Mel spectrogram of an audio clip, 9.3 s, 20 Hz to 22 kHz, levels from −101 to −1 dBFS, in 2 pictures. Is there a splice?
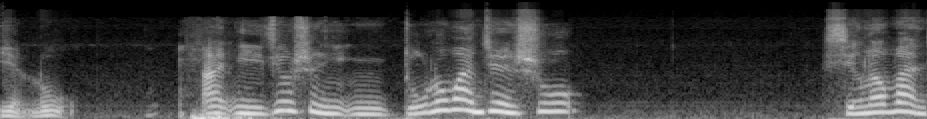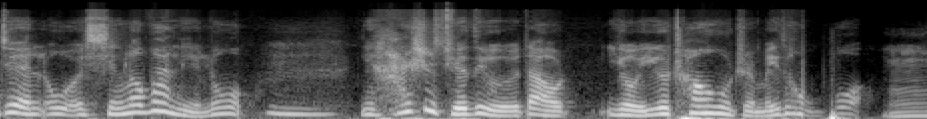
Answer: no; 0 cuts

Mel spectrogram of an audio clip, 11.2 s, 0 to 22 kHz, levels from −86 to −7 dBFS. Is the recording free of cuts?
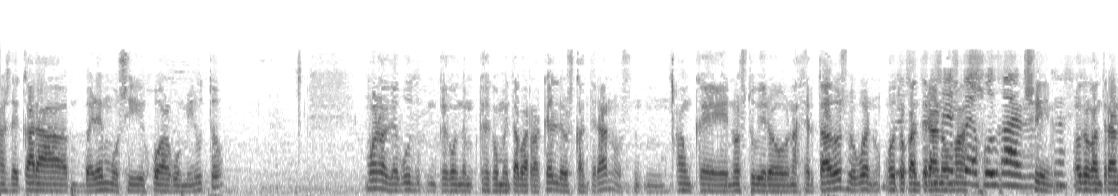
yes; 0 cuts

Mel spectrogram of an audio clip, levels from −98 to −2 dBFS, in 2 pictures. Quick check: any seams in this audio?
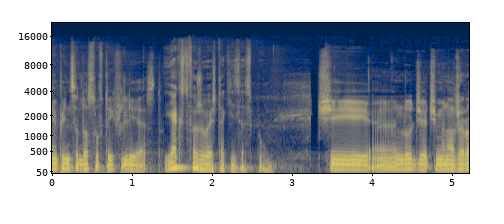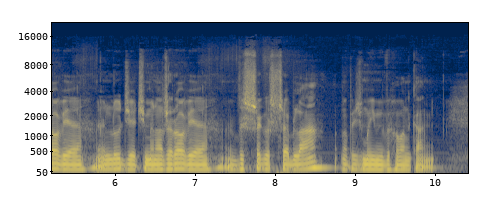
yes; 2 cuts; at 5.8 s, 8.8 s

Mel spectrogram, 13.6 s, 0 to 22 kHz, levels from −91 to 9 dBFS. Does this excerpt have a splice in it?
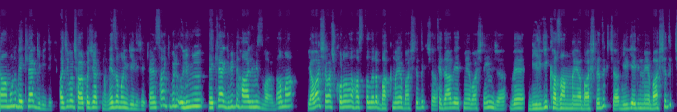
yes; 3 cuts; at 1.5 s, 5.9 s, 8.7 s

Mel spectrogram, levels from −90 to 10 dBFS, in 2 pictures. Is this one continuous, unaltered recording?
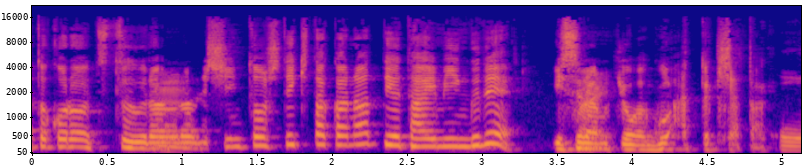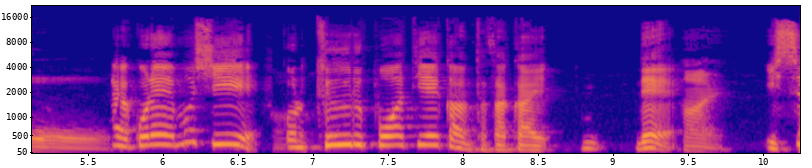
no; 2 cuts; at 3.4 s, 6.7 s

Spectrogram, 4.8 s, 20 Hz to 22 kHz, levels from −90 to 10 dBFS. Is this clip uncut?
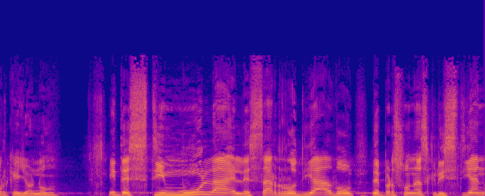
yes; 0 cuts

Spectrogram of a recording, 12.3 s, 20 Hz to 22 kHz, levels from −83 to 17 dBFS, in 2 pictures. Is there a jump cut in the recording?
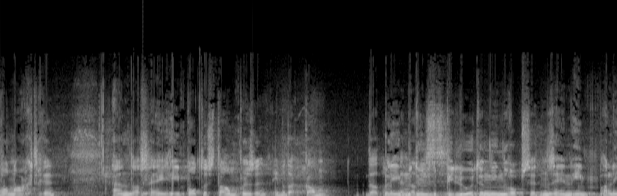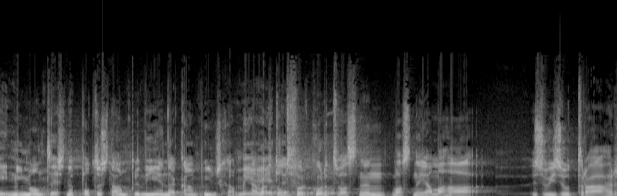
no; 0 cuts

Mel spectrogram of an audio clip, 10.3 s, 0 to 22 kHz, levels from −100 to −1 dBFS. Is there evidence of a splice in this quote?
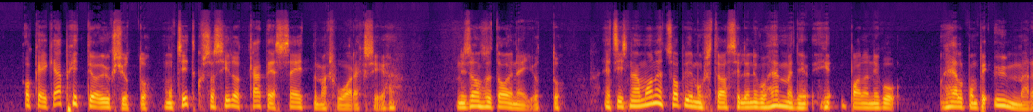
no; 0 cuts

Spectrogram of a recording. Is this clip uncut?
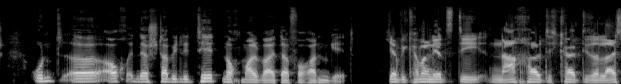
yes; 0 cuts

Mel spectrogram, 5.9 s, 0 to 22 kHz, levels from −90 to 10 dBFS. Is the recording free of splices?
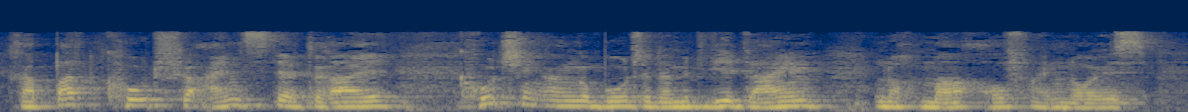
no; 2 cuts; at 2.3 s, 4.4 s

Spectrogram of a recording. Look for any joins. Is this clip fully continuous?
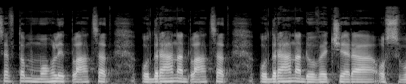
no; 1 cut; at 1.9 s

